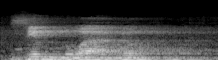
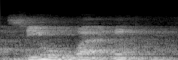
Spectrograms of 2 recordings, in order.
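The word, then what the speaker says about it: صِنْوَانٌ: Yang pertama adalah sin wa nun. Walaupun di situ ada nun bertemu dengan waw, tidak boleh kita idghamkan, tidak boleh kita masukkan, tidak boleh kita baca siwanun, tapi dibaca jelas sinwanun.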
